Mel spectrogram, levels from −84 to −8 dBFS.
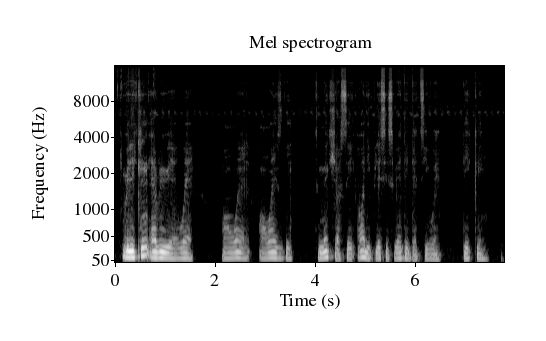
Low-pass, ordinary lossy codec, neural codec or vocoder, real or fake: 14.4 kHz; Opus, 24 kbps; none; real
